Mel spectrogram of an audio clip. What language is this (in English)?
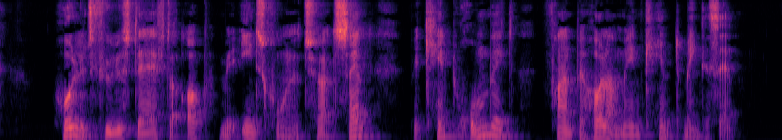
Danish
